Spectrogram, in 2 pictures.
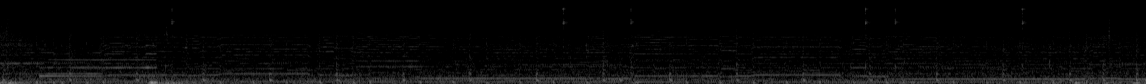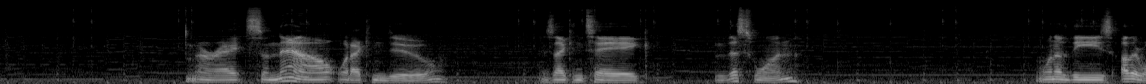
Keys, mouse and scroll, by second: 1.7 space, 6.5-8.8 drag, 9.1-10.5 drag, 12.4 right click, 13.6 right click, 14.6 right click, 17.0 right click, 17.6 right click, 18.2 right click, 19.0 right click, 19.8 right click, 21.2 right click, 22.0 right click, 22.6 right click.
